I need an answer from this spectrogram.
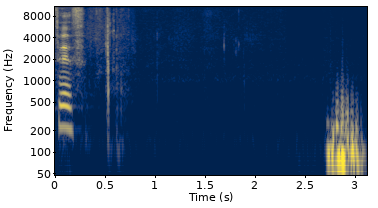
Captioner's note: rustling; click; whoosh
